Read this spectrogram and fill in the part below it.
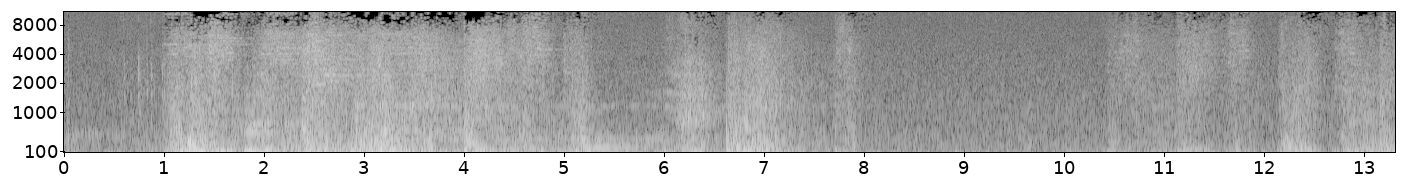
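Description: Spell blasts and weapon hits crackle and thump during a video game battle.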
